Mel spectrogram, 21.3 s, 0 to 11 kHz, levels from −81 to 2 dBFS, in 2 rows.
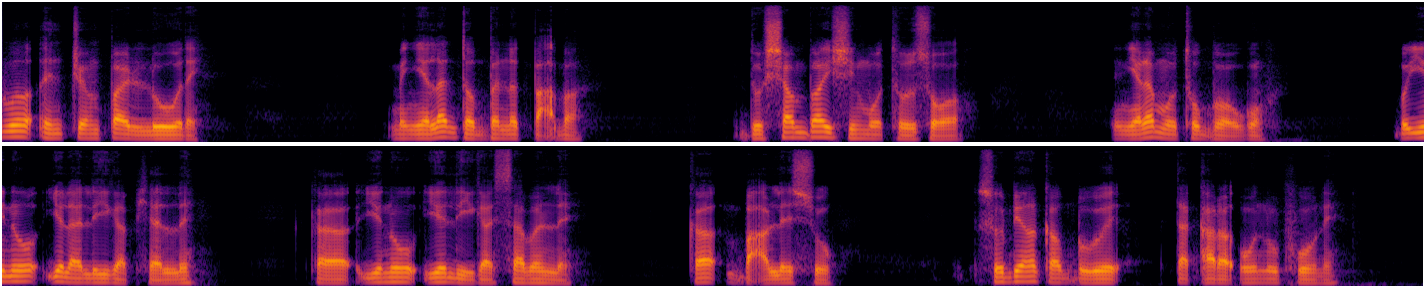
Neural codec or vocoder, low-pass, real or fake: codec, 16 kHz in and 24 kHz out, 0.9 kbps, LongCat-Audio-Codec, four codebook decoder; 9.9 kHz; fake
